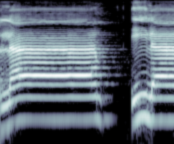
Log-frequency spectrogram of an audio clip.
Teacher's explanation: چھوٹا مد ہے، ایک کلی کی مقدار لمبا کریں گے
